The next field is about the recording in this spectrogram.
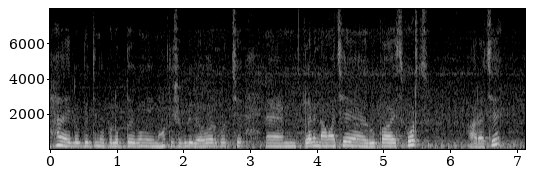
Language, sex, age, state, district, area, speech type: Bengali, male, 30-45, West Bengal, Uttar Dinajpur, urban, spontaneous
